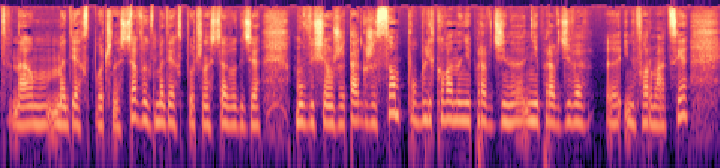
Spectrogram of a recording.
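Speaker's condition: No condition

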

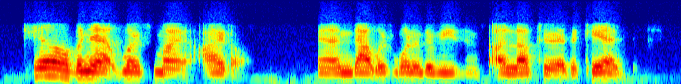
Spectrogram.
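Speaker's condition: Cerebral palsy; about 63 years old

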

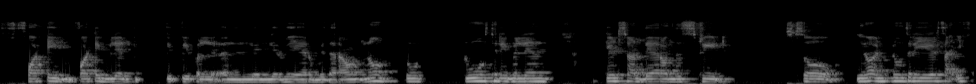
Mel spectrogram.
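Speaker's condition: Stammering; began around age 10, linked to violent abusive father and childhood stress, considered not curable; no speech therapy or techniques, improving with more talking; used to stammer more in English than Hindi, few stutters in interview, stutter rarely noticeable; repeated words, prolonged sounds

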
